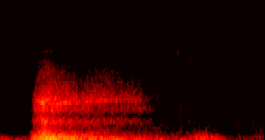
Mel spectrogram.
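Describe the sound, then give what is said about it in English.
A deep breath in and out, heard alone as one long, soft, sigh-like rush of air that swells quickly and then tapers away gradually. “take a deep breath, inhale, exhale.”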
